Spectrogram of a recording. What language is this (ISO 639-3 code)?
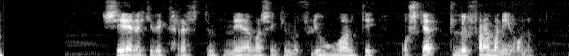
isl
